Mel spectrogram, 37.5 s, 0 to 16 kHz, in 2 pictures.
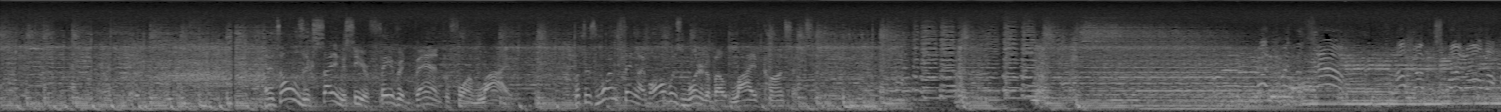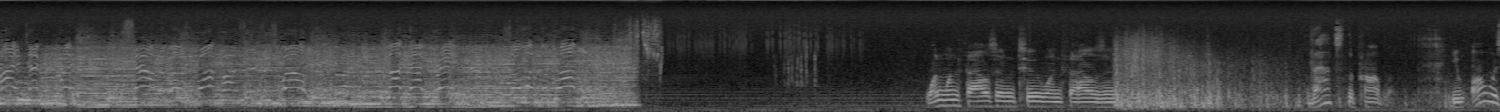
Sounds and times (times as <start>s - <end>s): Artillery fire: 32.7s - 35.1s.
